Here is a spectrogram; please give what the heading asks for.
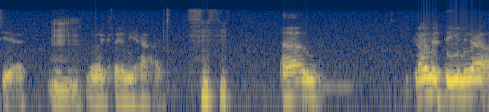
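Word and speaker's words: Garnidelia: Garnadelia, I think is how you pronounce it. Oh, Garnadelia, let's get to them. Oh yes, Garnadelia. Yeah, I always wanted to do it the other way around with the D's and the N's, but yeah, same.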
